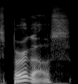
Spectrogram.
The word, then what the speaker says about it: Burgos: Today we have a community leader and activist, Alex Burgos.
